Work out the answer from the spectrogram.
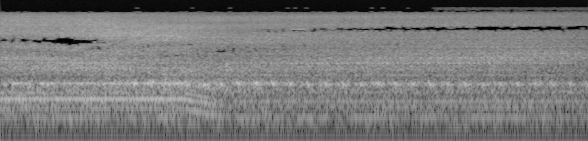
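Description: A car engine idling with a steady hum; its pitch drops a little about two seconds in.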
